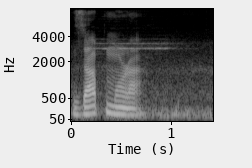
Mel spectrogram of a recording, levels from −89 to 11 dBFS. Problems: background sounds at intervals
